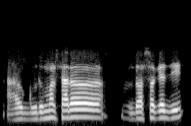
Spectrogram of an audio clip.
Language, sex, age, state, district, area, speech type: Odia, male, 30-45, Odisha, Balasore, rural, conversation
